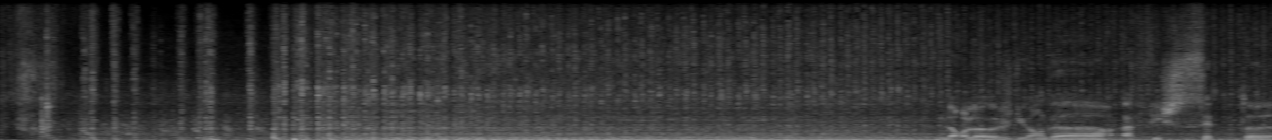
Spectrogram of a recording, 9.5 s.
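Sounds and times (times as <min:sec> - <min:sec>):
propeller airplane engine starting and roaring: 0:00.0 - 0:09.5
speech: 0:07.2 - 0:09.5.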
